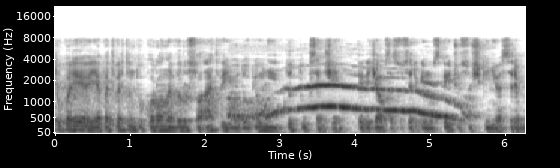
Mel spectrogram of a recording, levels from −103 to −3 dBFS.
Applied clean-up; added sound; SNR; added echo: classical method WPE with log-MMSE.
